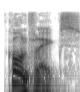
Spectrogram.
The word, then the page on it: cornflakes: anglais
